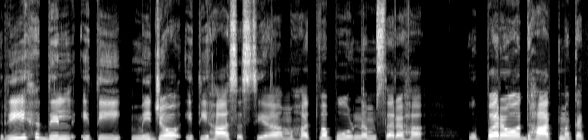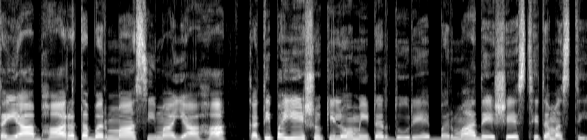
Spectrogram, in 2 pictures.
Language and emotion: Sanskrit, neutral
